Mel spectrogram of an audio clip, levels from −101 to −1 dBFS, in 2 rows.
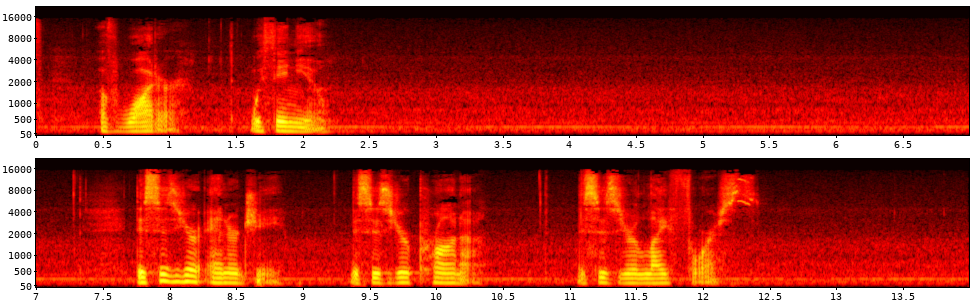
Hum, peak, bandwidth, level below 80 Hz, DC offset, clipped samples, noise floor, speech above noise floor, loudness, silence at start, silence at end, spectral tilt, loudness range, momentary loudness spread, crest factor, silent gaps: none; -10 dBFS; 15.5 kHz; -78 dBFS; under 0.1%; under 0.1%; -55 dBFS; 26 dB; -29 LUFS; 0 s; 0.1 s; -4 dB/octave; 7 LU; 26 LU; 22 dB; none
